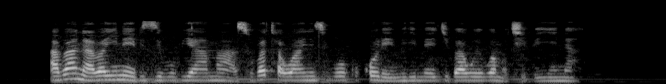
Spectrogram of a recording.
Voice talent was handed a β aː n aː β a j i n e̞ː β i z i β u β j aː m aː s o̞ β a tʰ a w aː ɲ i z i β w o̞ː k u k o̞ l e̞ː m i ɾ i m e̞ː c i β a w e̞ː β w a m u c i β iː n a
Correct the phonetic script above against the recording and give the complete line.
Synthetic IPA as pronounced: a β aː n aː β a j i n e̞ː β i z i β u β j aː m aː s o̞ β a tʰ a w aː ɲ i z i β w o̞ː k u k o̞ l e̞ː m i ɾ i m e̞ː ɟ i β a w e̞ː β w a m u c i β iː n a

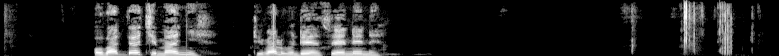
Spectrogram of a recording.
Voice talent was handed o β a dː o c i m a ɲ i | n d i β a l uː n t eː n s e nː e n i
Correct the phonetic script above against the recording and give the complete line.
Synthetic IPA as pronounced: o β a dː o c i m a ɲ i | n t i β a l uː n d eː n s e n e n e

